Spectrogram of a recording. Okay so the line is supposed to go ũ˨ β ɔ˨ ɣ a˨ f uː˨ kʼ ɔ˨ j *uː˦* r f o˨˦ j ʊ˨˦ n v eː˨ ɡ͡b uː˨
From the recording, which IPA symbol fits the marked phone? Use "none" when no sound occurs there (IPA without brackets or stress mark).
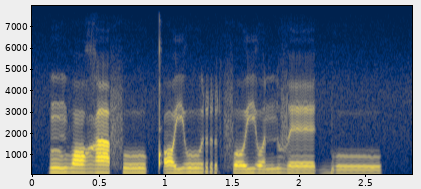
uː˦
